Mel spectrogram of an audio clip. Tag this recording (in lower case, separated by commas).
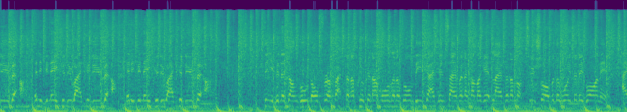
music, drum, musical instrument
